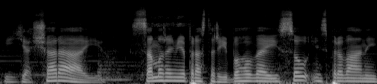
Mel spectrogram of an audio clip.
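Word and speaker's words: Y'Shaarj: nakonec ten úplně nejtěžší, který by se měl vyslovovat Yasharai.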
